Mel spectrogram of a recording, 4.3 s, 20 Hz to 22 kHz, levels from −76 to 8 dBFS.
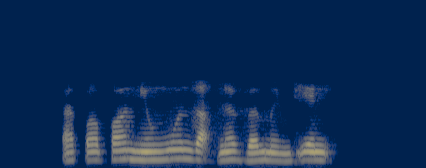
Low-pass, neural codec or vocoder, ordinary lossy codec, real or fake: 3.6 kHz; codec, 16 kHz, 1 kbps, X-Codec, HuBERT features, trained on LibriSpeech; AAC, 16 kbps; fake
